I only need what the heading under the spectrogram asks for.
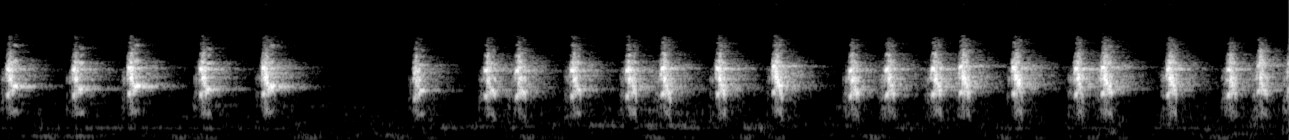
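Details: Sooty-headed bulbul lure sound for trapping birds. Loud single chattering notes repeat about three times a second, with a half-second pause near two seconds. The background is quiet.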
